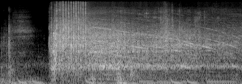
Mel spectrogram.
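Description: A power tool spins lug nuts off a Honda Fit wheel during a brake job: a brief ratcheting start, a short gap, then a loud, sustained, close whirring run.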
